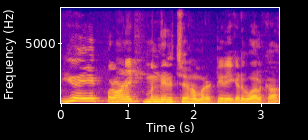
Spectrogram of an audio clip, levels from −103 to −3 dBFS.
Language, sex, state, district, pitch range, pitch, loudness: Garhwali, male, Uttarakhand, Tehri Garhwal, 130-180 Hz, 160 Hz, -15 LUFS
